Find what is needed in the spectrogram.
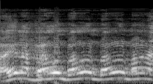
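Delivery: calling out. Acted. Parent waking the children.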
